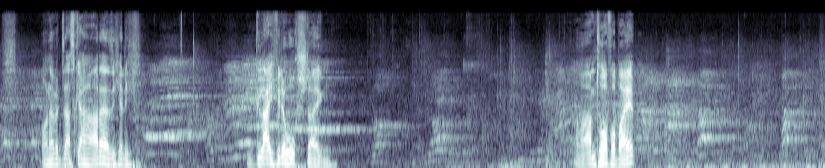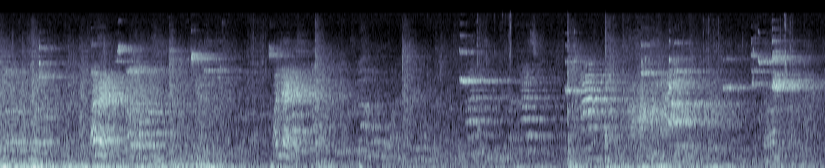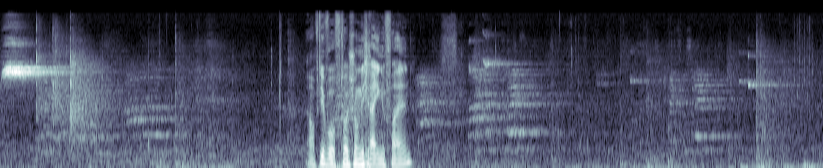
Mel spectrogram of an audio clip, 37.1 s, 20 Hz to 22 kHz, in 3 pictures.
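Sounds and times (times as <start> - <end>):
ball bouncing on hall floor: 6.2 - 8.6, 10.0 - 15.7, 17.0 - 17.6, 20.8 - 23.2, 27.0 - 27.7, 35.6 - 37.0
referee's whistle blast: 24.8 - 25.6.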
